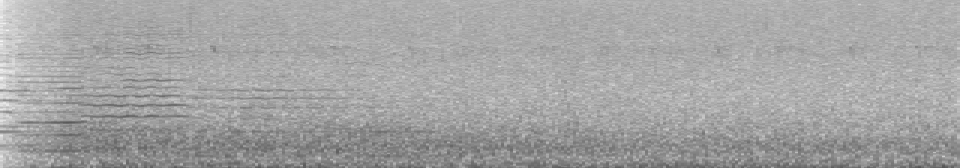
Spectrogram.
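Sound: wind blowing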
